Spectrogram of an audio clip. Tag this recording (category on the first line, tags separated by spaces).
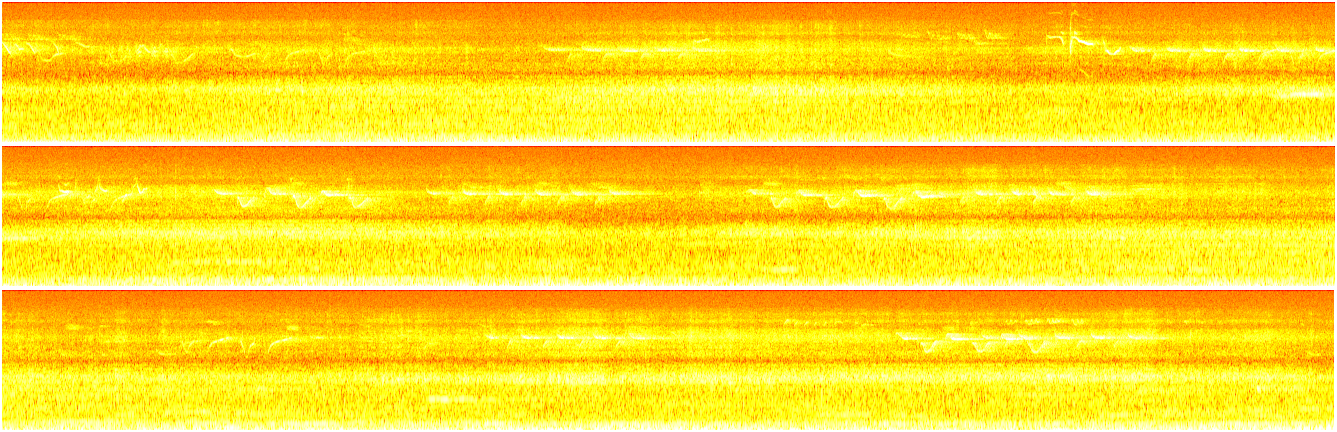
Soundscapes > Nature
alice-holt-forest natural-soundscape data-to-sound weather-data Dendrophone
